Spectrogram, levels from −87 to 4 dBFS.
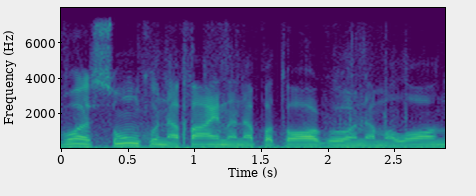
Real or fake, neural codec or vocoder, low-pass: real; none; 7.2 kHz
